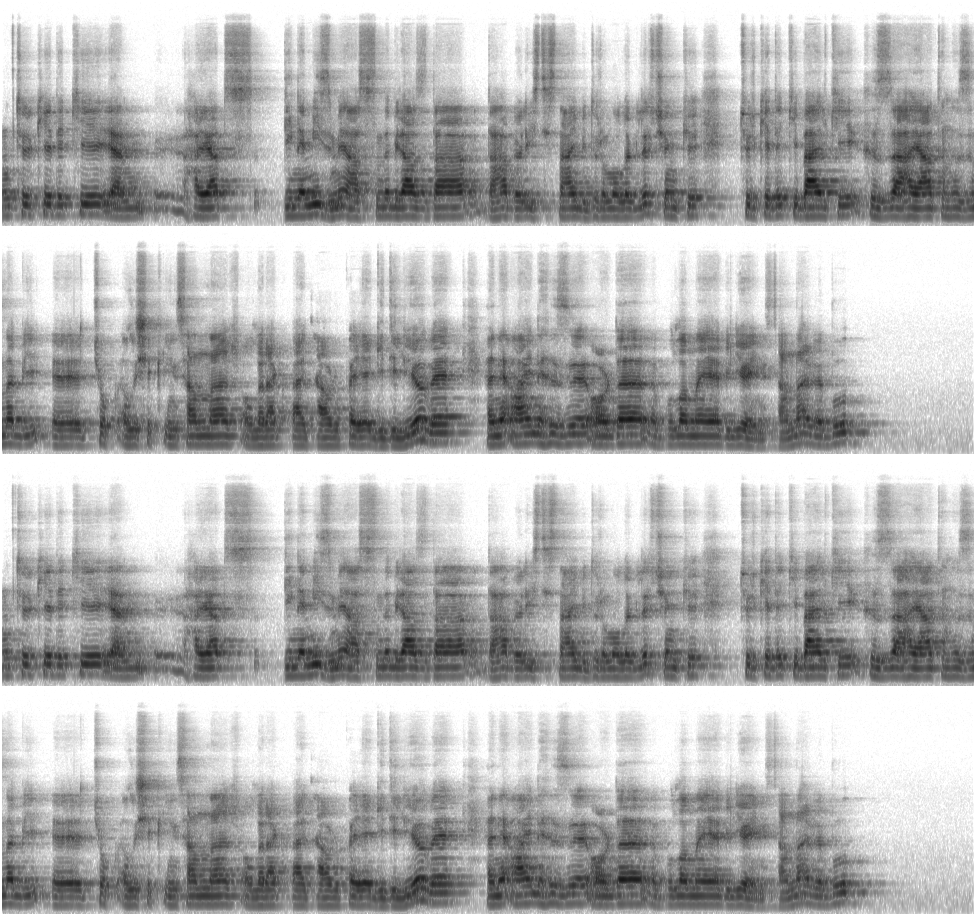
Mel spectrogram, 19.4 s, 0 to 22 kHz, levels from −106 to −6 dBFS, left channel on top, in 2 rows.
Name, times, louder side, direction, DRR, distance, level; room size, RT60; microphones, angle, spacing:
voice 1, 0.0-2.5 2.8-18.2, left 2 dB, 20° left, 9 dB, 0.7 m, -28 dB
14.5 x 11.0 x 3.4 m, 0.73 s
head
